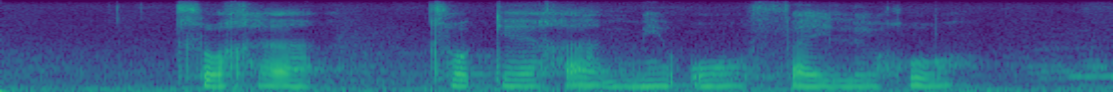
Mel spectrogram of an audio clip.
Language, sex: Tswana, female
